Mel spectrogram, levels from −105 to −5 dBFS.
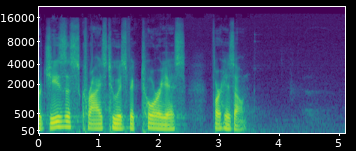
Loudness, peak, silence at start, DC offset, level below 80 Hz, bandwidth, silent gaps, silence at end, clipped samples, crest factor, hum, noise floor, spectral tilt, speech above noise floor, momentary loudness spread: -20 LUFS; -2 dBFS; 0 s; under 0.1%; -50 dBFS; 14 kHz; none; 1.65 s; under 0.1%; 18 dB; none; -63 dBFS; -7 dB/octave; 44 dB; 8 LU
